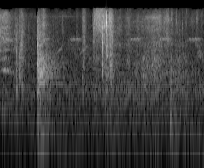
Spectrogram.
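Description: Plastic cap pulled off the nozzle of a squeeze bottle of gear oil: a short rustle, then a sharp click about a second in.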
